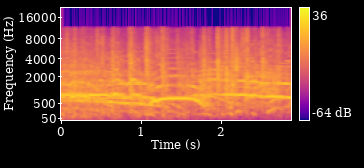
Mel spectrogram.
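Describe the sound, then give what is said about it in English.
A live studio audience cheers loudly and continuously, a dense wall of whoops, shouts and scattered clapping that fills the whole stretch without pause, enthusiastic. “Since we rarely ever have a live studio audience, I like the sound when they cheer for us.”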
